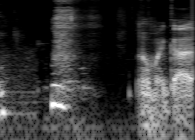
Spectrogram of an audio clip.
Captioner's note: laughs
